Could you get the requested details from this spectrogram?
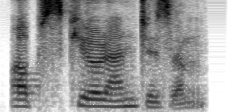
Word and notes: obscurantism: Indian

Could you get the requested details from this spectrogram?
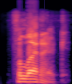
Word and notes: phyletic: American English

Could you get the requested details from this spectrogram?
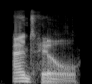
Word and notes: anthill: British English

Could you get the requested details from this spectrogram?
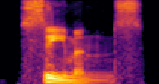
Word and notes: siemens: British English

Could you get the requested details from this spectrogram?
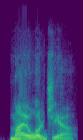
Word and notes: myalgia: Indian

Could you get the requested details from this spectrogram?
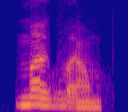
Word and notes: mugwump: Indian

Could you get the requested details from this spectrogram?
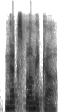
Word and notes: nux vomica: Indian

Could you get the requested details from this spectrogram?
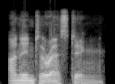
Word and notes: uninteresting: British English

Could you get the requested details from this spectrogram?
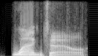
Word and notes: wagtail: British English

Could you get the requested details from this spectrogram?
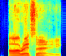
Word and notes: RSA: British English

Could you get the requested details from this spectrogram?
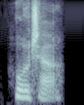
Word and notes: hooter: Indian

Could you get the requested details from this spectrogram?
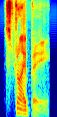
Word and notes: stripy: British English

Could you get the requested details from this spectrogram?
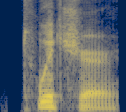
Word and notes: twitcher: American English

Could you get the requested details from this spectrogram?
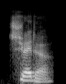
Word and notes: shredder: Indian

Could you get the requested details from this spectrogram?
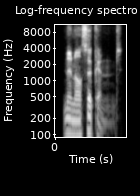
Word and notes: nanosecond: British English

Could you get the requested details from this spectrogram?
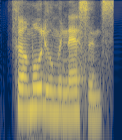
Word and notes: thermoluminescence: Indian

